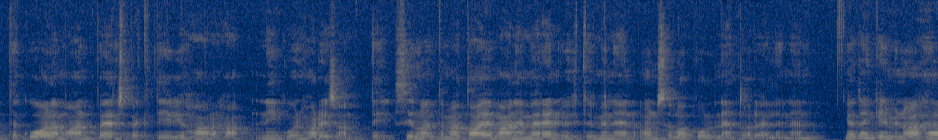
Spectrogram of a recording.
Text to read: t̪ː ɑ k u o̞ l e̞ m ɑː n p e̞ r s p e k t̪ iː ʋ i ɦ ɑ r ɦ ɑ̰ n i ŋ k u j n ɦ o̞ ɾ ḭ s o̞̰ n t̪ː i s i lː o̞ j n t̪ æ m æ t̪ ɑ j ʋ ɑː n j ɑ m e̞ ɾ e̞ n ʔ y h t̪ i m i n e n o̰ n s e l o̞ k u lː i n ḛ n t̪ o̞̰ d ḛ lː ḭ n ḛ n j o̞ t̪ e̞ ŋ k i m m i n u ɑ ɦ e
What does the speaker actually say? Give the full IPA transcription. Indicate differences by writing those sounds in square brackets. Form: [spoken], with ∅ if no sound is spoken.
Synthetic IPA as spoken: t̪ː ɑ k u o̞ l e̞ m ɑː n p e̞ r s p e k t̪ iː ʋ i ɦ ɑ r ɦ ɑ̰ n [iː] ŋ k u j n ɦ o̞ ɾ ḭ s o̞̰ n t̪ː i s i lː o̞ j n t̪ æ m æ t̪ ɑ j ʋ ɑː n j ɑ m e̞ ɾ e̞ n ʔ y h t̪ [y] m i n e n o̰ n s e l o̞ [p] u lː i n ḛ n t̪ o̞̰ d ḛ lː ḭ n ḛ n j o̞ t̪ e̞ ŋ k i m m i n u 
